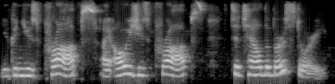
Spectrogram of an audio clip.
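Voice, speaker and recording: A woman therapist hosting a webinar, explaining her methods slowly and casually. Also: a little high, dull audio.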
